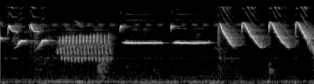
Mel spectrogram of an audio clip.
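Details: Canary giving short chirps, a coarse buzzy burst, two flat whistled tones and then loud downward-sweeping notes about every quarter second.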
